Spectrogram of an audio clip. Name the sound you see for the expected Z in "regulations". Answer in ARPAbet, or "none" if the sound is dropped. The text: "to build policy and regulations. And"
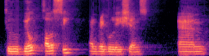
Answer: S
